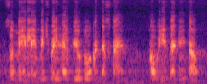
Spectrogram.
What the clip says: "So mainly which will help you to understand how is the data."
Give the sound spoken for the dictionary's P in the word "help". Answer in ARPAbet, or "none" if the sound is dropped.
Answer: P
